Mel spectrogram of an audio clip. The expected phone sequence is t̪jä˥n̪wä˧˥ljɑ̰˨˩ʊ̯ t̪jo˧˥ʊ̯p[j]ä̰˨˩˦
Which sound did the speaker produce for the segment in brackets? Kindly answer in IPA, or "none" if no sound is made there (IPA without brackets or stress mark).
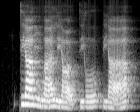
j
